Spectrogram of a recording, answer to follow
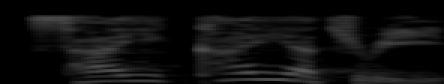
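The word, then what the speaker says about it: psychiatry: ね。1 番、サイカイアトリーというふうに発音します。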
